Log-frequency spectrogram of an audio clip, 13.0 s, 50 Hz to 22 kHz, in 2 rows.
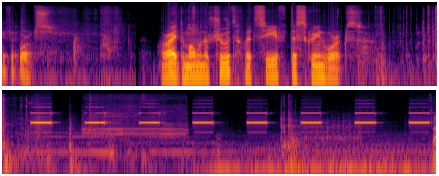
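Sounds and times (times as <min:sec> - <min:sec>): car warning chime beeping: 0:07.0 - 0:13.0.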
